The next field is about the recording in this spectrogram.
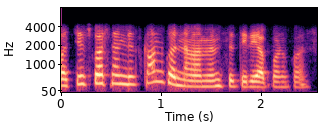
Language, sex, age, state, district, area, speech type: Odia, female, 18-30, Odisha, Bargarh, urban, conversation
